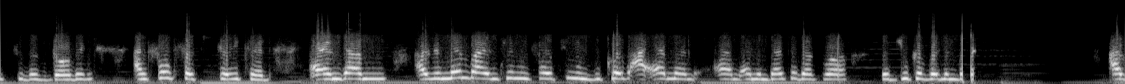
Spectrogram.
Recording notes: joined over phone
